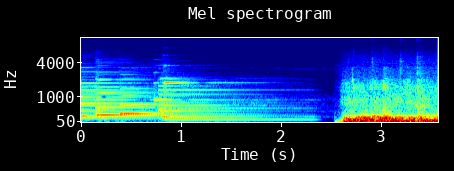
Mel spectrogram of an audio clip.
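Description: A woman plays slow piano notes.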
